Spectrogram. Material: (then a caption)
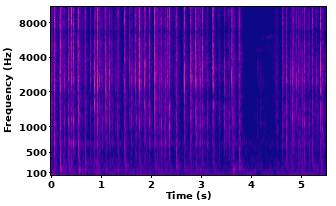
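Plastic. Both hands type rapidly with their fingertips on a backlit mechanical keyboard with white plastic keycaps on an aluminium frame. It produces a dense stream of short, bright clicks and clacks with a low, steady hum underneath. The typing pauses briefly near the four-second mark, then resumes.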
